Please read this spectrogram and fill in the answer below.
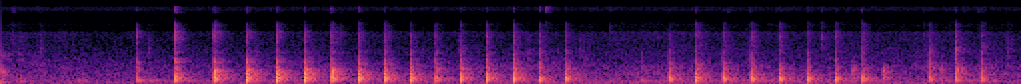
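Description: A soft-faced Thor hammer tapping a connecting-rod cap on a flathead engine's crankshaft to knock it loose. It gives two runs of quick, evenly spaced taps, about three a second, each with a short metallic ring, and then a few more near the end.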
